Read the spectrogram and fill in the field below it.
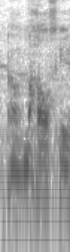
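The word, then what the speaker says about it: Michalski: Mahalski, spelled with a silent C or silent H, whatever, silent C.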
